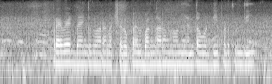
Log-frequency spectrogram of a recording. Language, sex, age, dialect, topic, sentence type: Telugu, female, 36-40, Central/Coastal, banking, question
